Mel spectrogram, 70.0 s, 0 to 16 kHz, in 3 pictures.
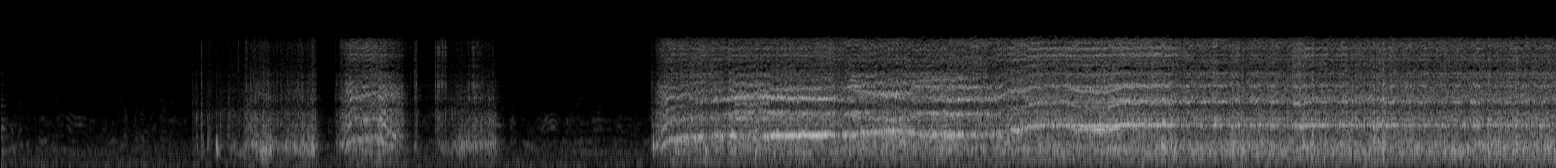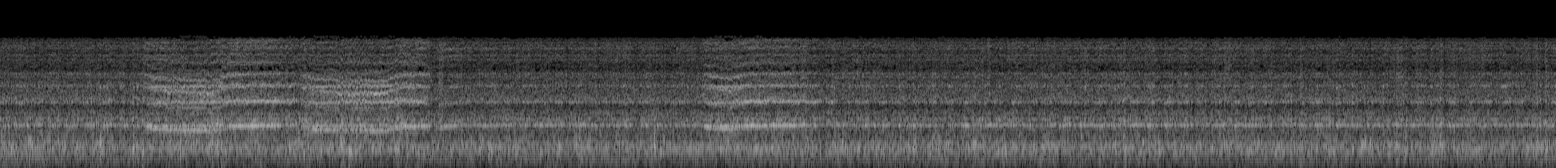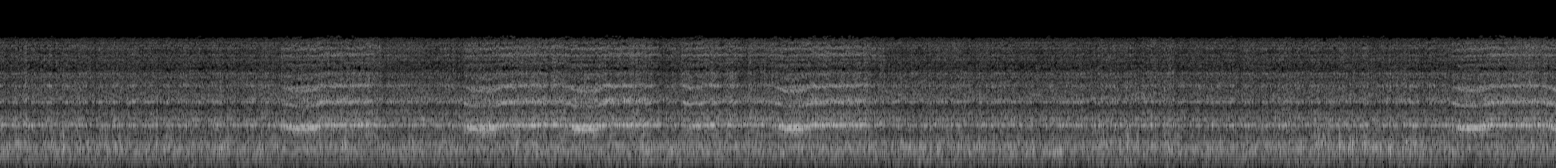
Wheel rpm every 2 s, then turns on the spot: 0, 10, 30, 20, 0, 130, 160, 180, 220, 230, 230, 230, 230, 220, 220, 230, 230, 230, 230, 230, 230, 230, 230, 230, 230, 230, 230, 230, 230, 230, 230, 240, 230, 230, 230.
6-8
